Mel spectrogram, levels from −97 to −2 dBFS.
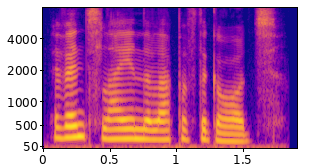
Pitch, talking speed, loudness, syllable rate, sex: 200 Hz, 250 wpm, -16 LUFS, 5.4 syllables/s, female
